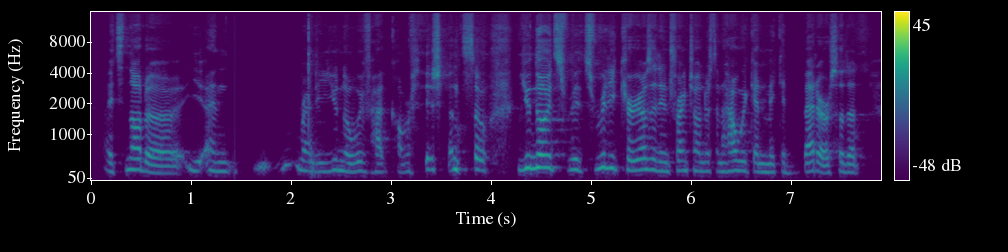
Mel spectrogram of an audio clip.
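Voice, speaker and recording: Over a silent background in a very clean recording, a woman with a French accent talks at a fairly quick pace with ordinary pitch variation. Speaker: select board member. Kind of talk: public meeting discussion. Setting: town meeting room, broadcast.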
